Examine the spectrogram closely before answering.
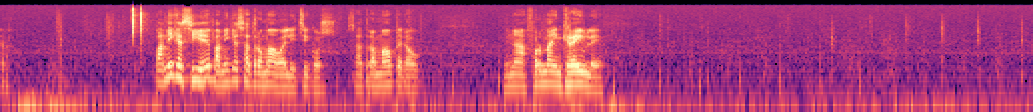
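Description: Footsteps walk over grass and pavement at a steady pace.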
